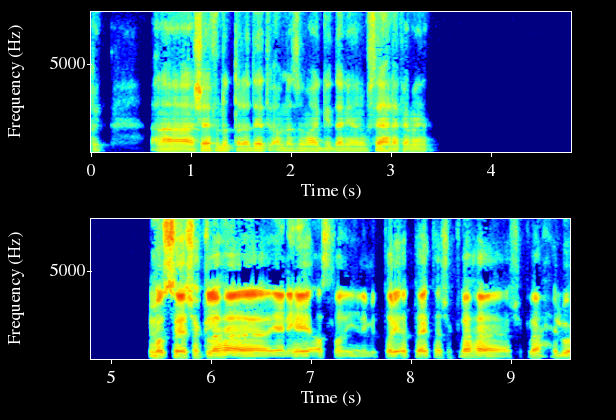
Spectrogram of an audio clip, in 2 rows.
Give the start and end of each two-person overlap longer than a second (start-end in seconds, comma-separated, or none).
none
